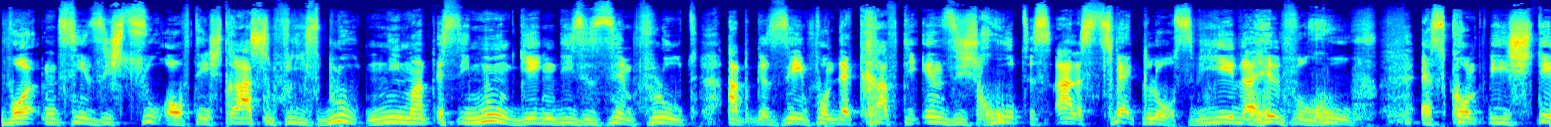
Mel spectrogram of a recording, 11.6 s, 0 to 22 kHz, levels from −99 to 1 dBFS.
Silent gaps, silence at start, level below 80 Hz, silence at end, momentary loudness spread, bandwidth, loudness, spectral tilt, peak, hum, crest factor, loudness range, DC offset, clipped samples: none; 0 s; -76 dBFS; 0 s; 13 LU; over 20 kHz; -28 LUFS; -1 dB/octave; -8 dBFS; none; 22 dB; 4 LU; under 0.1%; under 0.1%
